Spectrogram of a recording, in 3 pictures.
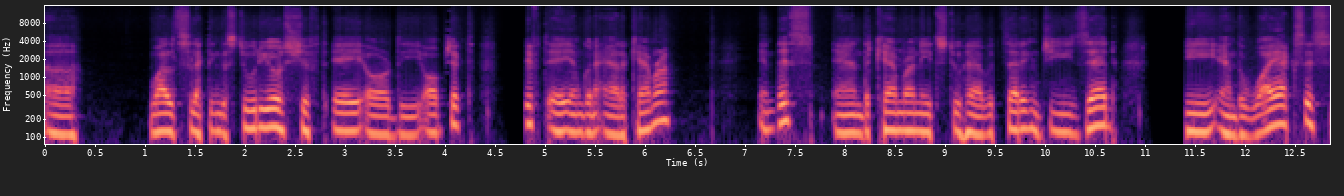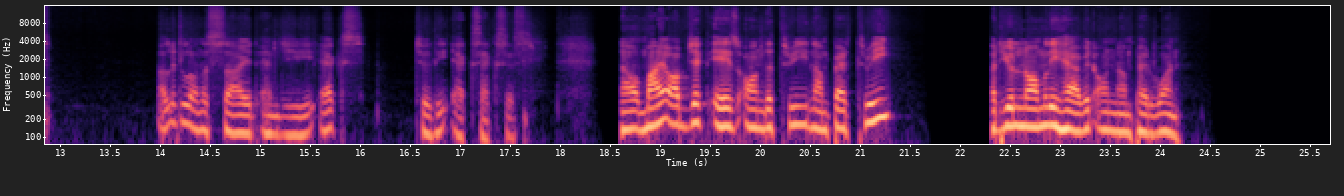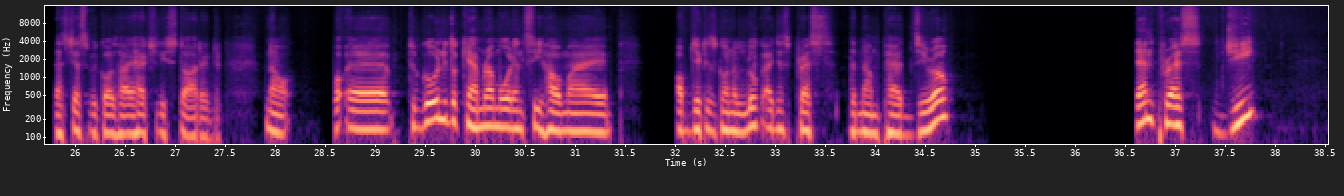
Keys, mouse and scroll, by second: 0.7 click, 1.4 click, 3.3 click, 3.6 click, 4.4 shift+a, 7.3 middle click, 8.1 g, 9.1-21.4 right drag, 10.9 g, 15.0 g, 18.3 KP_1, 20.0 KP_3, 21.1-21.4 scroll up 2, 21.4-21.8 shift+middle drag, 21.8-24.7 shift+right drag, 23.2 KP_1, 23.8 KP_3, 24.6 middle click, 25.1 right click, 25.2-26.2 right drag, 25.7 middle click, 26.3 middle click, 26.3 scroll up 2, 26.6-27.4 shift+middle drag, 32.7 KP_0, 37.4 g.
